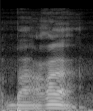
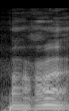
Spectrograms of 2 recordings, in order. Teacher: গলার ভিতর থেকে, হ্যাঁ, কণ্ঠনালীর মধ্যখান থেকে উচ্চারণ হবে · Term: আইন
